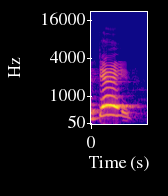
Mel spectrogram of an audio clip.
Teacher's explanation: from far away, you can't hear the initial consonant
